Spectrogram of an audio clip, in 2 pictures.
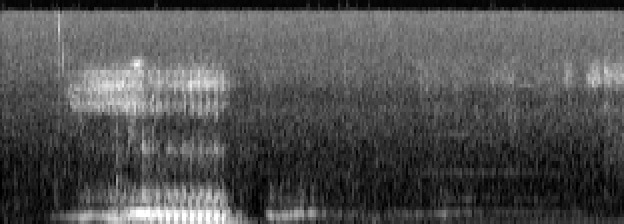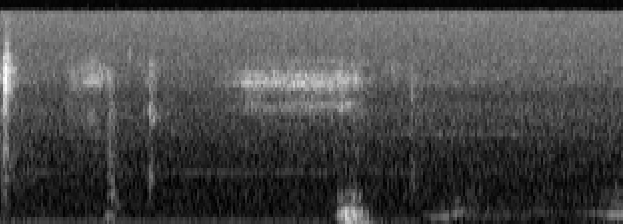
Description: my snoring dog ☺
